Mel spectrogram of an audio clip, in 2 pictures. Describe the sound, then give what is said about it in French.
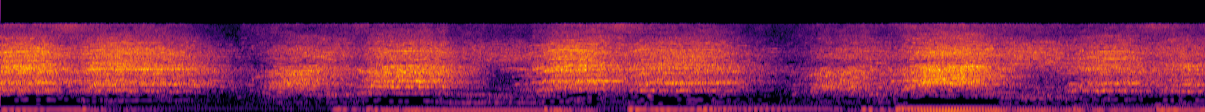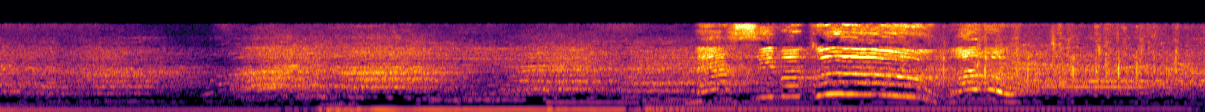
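A large audience at a live show sings Happy Birthday in French, loud and in unison, with many voices rising and falling through each phrase and lively whoops near the end. “Alors, à trois, on le chante très très fort. Joyeux anniversaire, d'accord? Un, deux, trois. Joyeux anniversaire.”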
